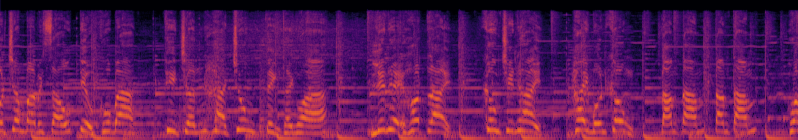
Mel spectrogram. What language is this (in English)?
Vietnamese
